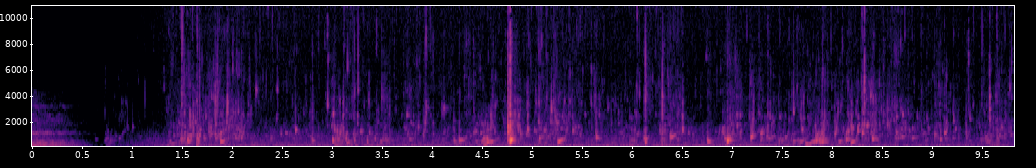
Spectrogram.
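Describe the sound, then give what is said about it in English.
Gentle river water laps and trickles against a narrow boat in Oxford, nudging it against the bank, in soft, irregular splashes over a low steady hum, with occasional brighter drips and knocks rising briefly above the flow; ducks, a weir and a spring breeze are part of the scene. “But now, on her narrow boat in Oxford and teaching English literature, the sounds are of ducks, the weir, a spring breeze, the gentle lapping of the river nudging the boat against the bank and then back out into the flow.”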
